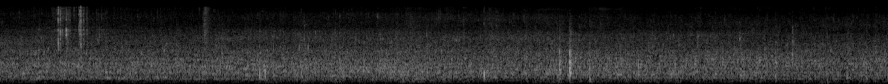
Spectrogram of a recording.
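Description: Small rocky mountain creek running steadily through a shallow riffle, an even rush of water. A few faint clicks near the start and about halfway through.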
